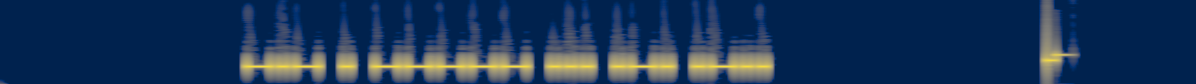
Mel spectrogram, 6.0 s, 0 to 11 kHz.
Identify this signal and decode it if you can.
Morse code, heard as a keyed tone, about 31 wpm, 700 Hz. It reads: KE0SRL
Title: K1USN SST QSO Practice - 30wpm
